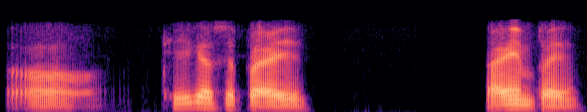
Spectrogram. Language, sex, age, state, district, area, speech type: Assamese, male, 18-30, Assam, Dhemaji, rural, conversation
